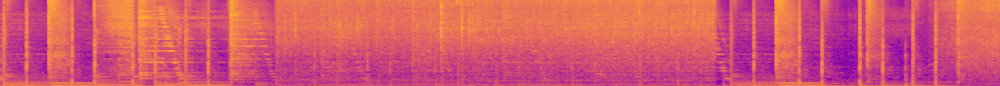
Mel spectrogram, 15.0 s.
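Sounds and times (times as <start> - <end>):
food frying in hot oil: 4.2 - 10.8, 14.0 - 15.0.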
